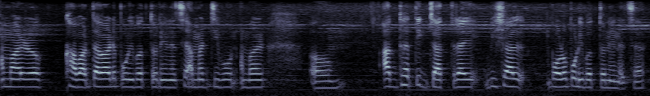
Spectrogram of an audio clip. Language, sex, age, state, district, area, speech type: Bengali, female, 18-30, West Bengal, Malda, rural, spontaneous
